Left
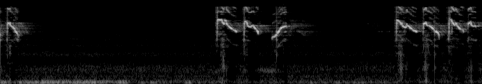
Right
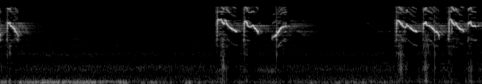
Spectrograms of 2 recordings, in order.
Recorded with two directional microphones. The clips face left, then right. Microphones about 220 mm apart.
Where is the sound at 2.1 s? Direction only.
15° left (ahead or behind).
